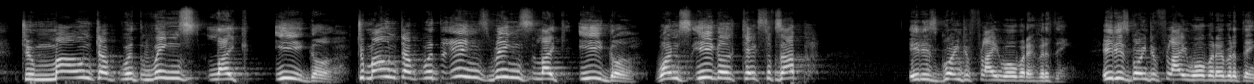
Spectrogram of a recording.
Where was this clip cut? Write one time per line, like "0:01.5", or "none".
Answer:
0:03.5
0:06.5
0:07.7

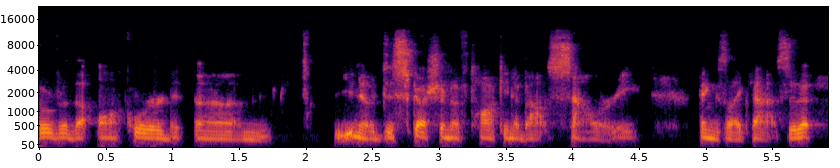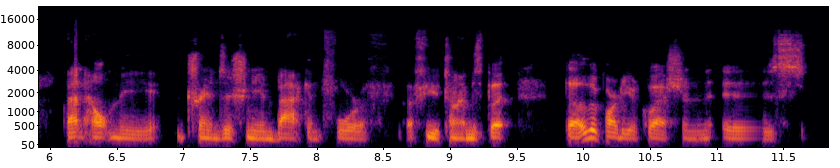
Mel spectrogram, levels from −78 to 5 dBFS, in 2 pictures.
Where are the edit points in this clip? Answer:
none

